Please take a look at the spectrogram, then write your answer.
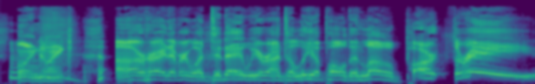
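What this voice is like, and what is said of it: Hoarse, mostly lost voice. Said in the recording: “My voice is gone from this weekend in Nashville, so I apologize if your ears aren't getting your usual succulent tones. ... your voice is gone”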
